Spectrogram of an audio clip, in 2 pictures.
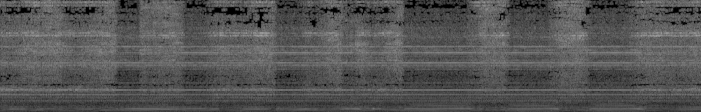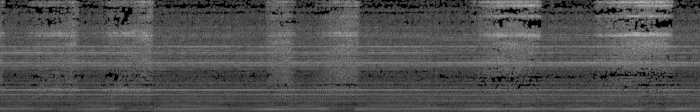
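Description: Electric bench grinder running steadily with its motor humming, as a thin metal wire for a fishing hook is pressed against the grinding wheel. The grinding contact adds a high scraping hiss in repeated short strokes every second or two.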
